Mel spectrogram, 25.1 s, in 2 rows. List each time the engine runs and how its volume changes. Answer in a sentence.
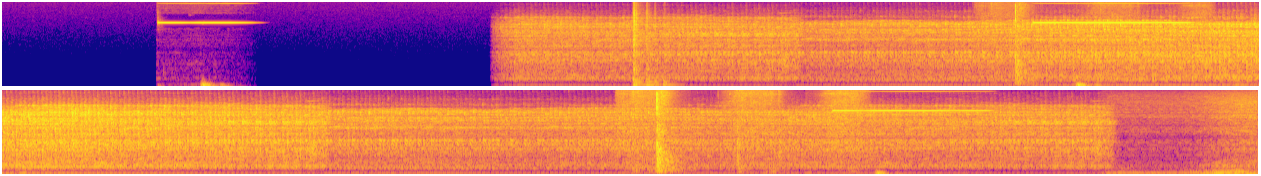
The engine can be heard from 4.9 to 25.0 s, getting louder then quieter.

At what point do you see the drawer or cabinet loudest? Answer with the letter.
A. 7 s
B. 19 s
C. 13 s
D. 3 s
B.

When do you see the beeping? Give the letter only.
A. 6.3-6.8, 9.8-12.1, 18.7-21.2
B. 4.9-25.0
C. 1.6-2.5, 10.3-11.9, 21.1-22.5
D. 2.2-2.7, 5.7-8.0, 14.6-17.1
C.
